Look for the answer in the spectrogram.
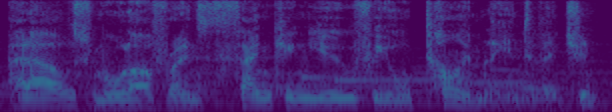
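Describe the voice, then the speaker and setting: A man's voice: medium pitch, moderate pace, soft background music, close to an everyday voice. A man playing a blunt, wry comrade with dry humour in a video game drama. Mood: wry, encouraging.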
